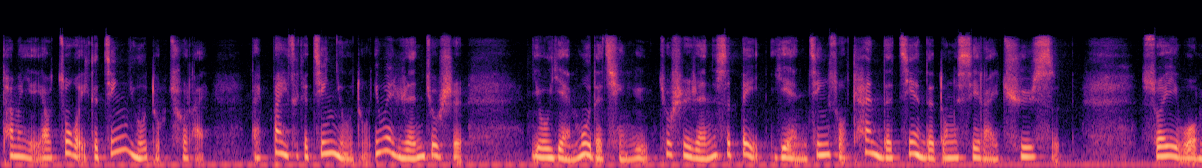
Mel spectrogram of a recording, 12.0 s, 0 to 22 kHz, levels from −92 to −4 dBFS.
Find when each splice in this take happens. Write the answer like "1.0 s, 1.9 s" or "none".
5.3 s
